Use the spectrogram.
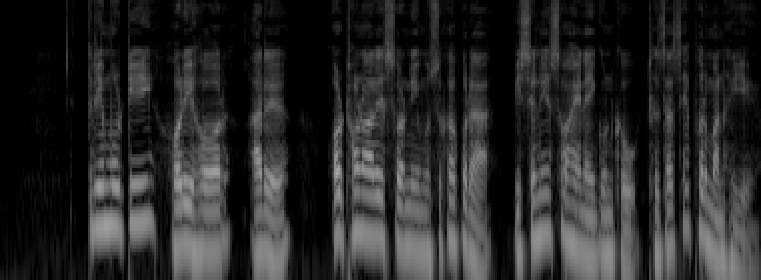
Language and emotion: Bodo, neutral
